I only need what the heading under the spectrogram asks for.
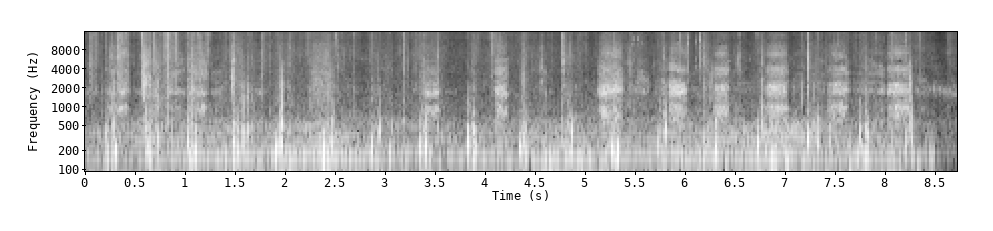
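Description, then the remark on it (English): An excited five-month-old border collie pants rapidly while its claws tap and click irregularly on a hard floor, a steady patter of sharp little ticks running throughout. “I thought I'd try and get some sound recordings of him because he's quite excited and panting and stuff.”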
